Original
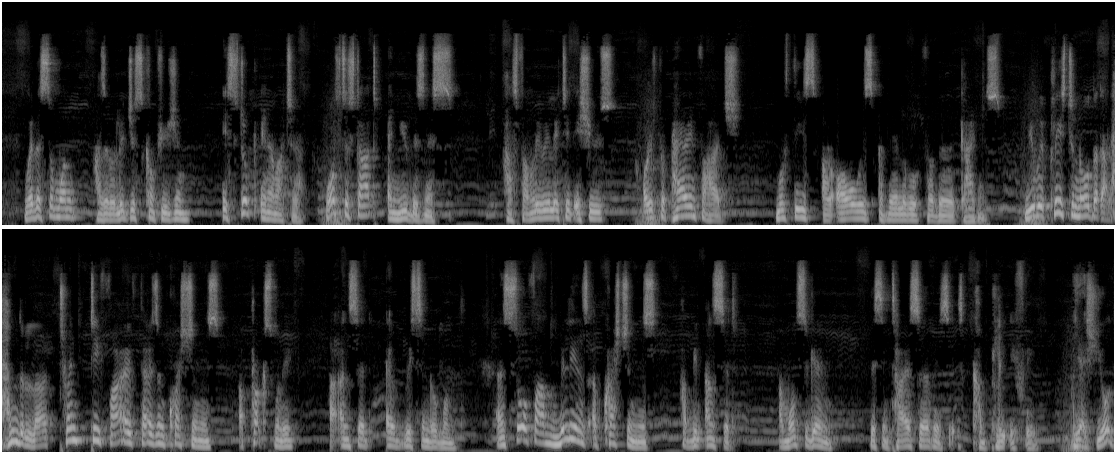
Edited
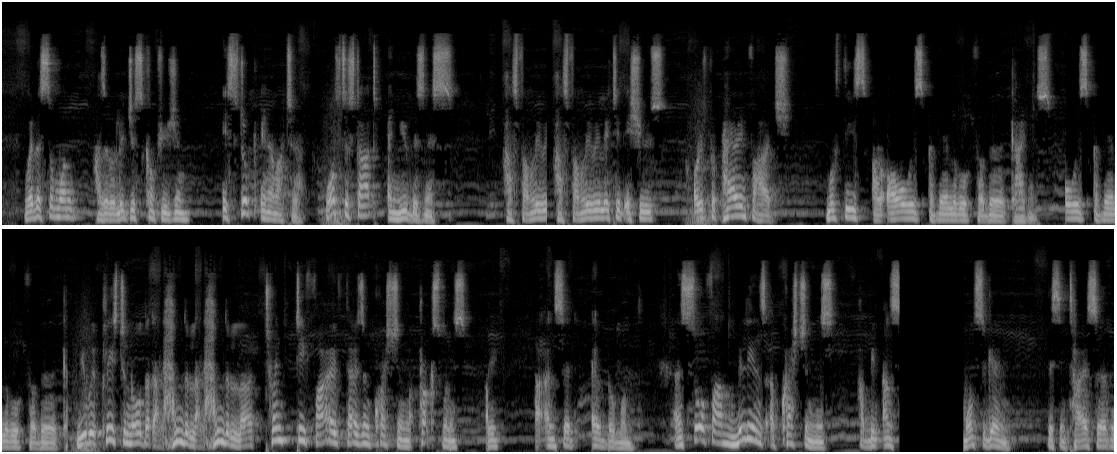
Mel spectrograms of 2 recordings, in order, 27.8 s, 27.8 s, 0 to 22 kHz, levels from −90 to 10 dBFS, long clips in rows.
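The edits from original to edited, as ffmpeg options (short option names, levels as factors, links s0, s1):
-filter_complex "[0:a]asplit=11[s0][s1][s2][s3][s4][s5][s6][s7][s8][s9][s10];[s0]atrim=end=6.802[s11];[s1]atrim=start=6.168:end=12.662[s12];[s2]atrim=start=10.598:end=12.032[s13];[s3]atrim=start=12.658:end=14.262[s14];[s4]atrim=start=13.748:end=16.432[s15];[s5]atrim=start=16.898:end=17.412[s16];[s6]atrim=start=16.428:end=16.902[s17];[s7]atrim=start=17.408:end=18.922[s18];[s8]atrim=start=19.268:end=22.9,asetpts=PTS-STARTPTS,afade=t=out:st=3.628:d=0.004:c=hsin[s19];[s9]atrim=start=22.9:end=23.71,asetpts=PTS-STARTPTS,volume=0[s20];[s10]atrim=start=23.71,asetpts=PTS-STARTPTS,afade=t=in:d=0.004:c=hsin[s21];[s11][s12]acrossfade=d=0.004:c1=hsin:c2=hsin[s22];[s22][s13]acrossfade=d=0.004:c1=hsin:c2=hsin[s23];[s23][s14]acrossfade=d=0.004:c1=hsin:c2=hsin[s24];[s24][s15]acrossfade=d=0.004:c1=hsin:c2=hsin[s25];[s25][s16]acrossfade=d=0.004:c1=hsin:c2=hsin[s26];[s26][s17]acrossfade=d=0.004:c1=hsin:c2=hsin[s27];[s27][s18]acrossfade=d=0.004:c1=hsin:c2=hsin[s28];[s19][s20][s21]concat=n=3:v=0:a=1[s29];[s28][s29]acrossfade=d=0.004:c1=hsin:c2=hsin"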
